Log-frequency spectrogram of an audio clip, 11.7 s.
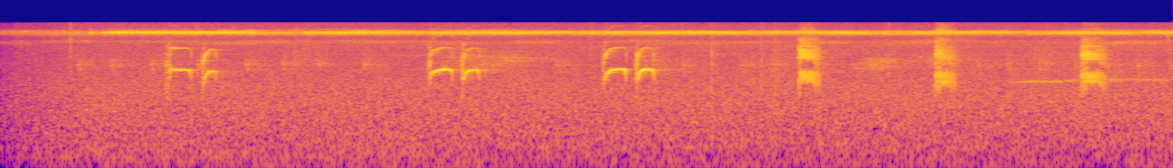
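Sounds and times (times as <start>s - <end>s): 
steady high-pitched insect drone: 0.0s - 11.7s
bird whistled notes: 1.6s - 2.5s, 4.3s - 5.4s, 6.0s - 6.7s, 8.0s - 11.7s.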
